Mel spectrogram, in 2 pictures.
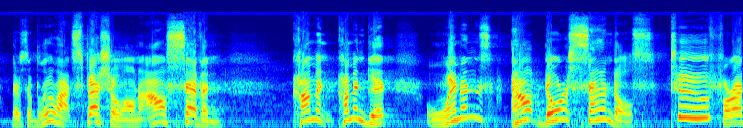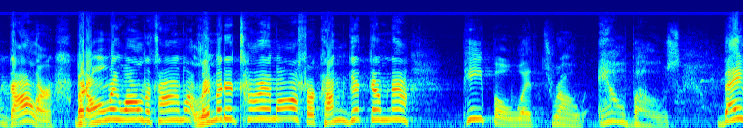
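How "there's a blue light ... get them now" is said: loud, drawn-out store intercom announcement; booming mock store announcer, slowed and punched. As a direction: call out a special over the store intercom. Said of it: "over the intercom".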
